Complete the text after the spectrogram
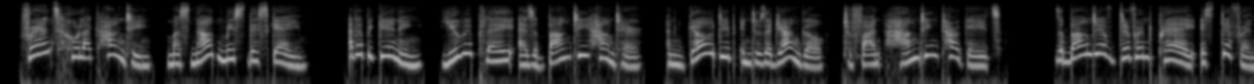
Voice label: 英文信息流游戏

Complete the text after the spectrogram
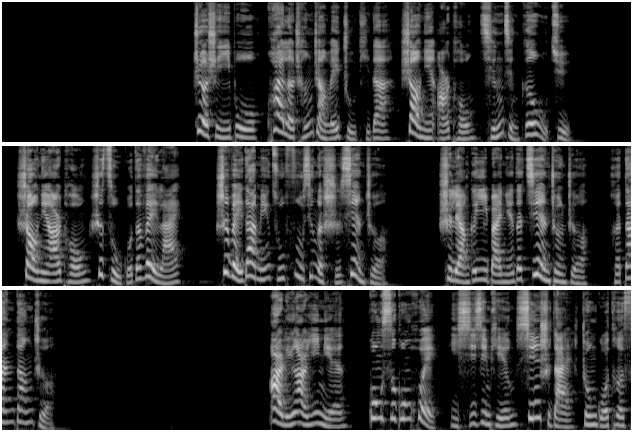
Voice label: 旁白 解说 女声

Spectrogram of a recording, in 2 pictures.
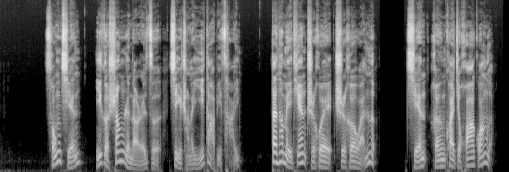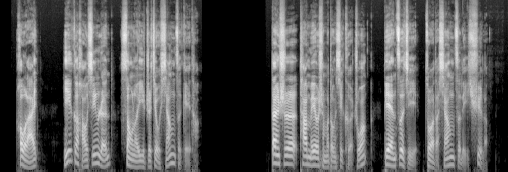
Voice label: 男频故事开端简述

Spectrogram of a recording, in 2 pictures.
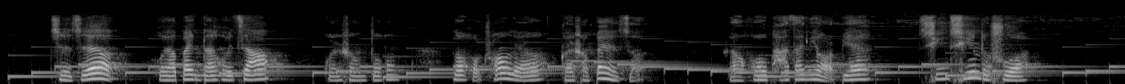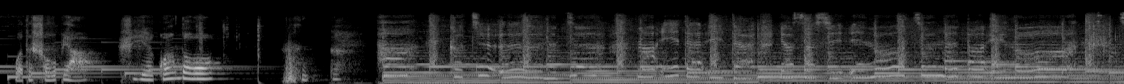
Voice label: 可爱正太音

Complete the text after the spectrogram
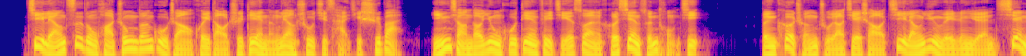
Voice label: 课件

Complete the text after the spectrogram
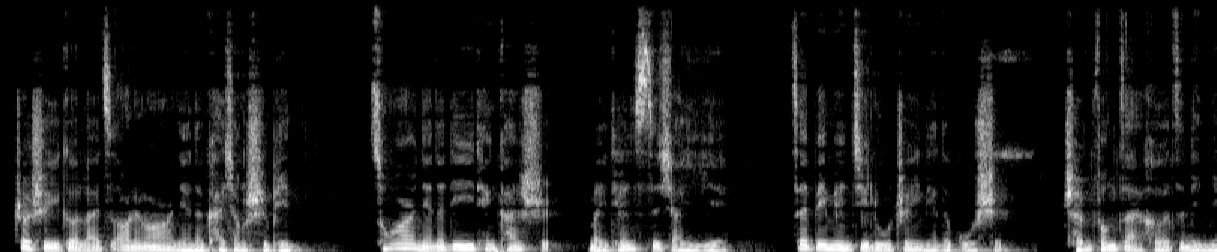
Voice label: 短视频带货

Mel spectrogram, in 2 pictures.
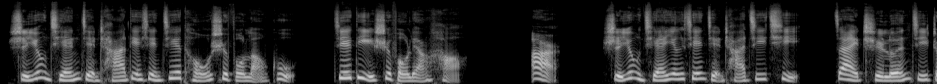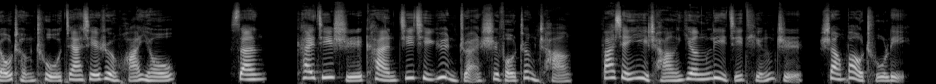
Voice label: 女压面机使用说明

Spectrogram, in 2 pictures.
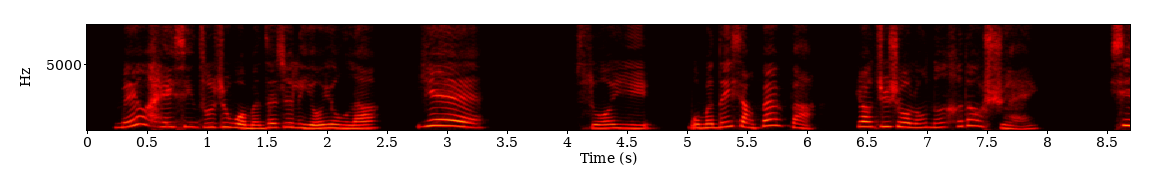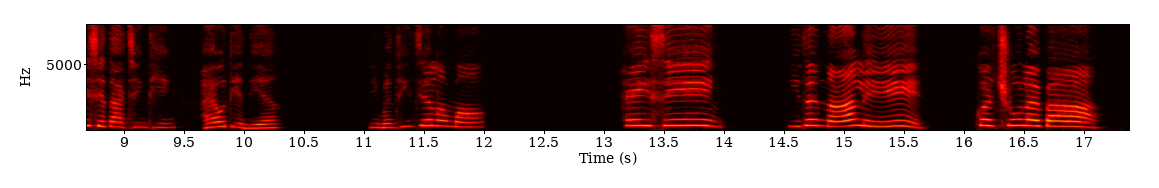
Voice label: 儿童 女; 恐龙剧女今今泡浮泡泡

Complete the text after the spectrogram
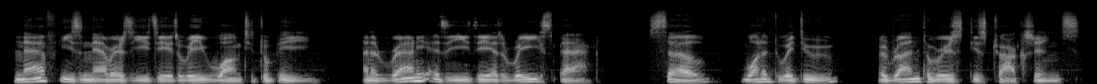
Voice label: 英语 心理语录; 国籍英语 鲸读全球 心理语录; 英文; 外语

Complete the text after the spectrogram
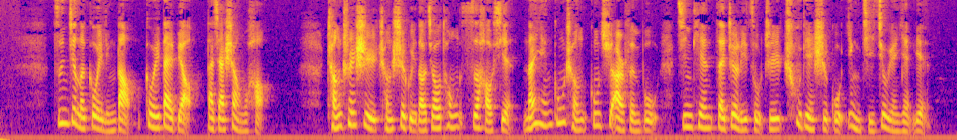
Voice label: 配音

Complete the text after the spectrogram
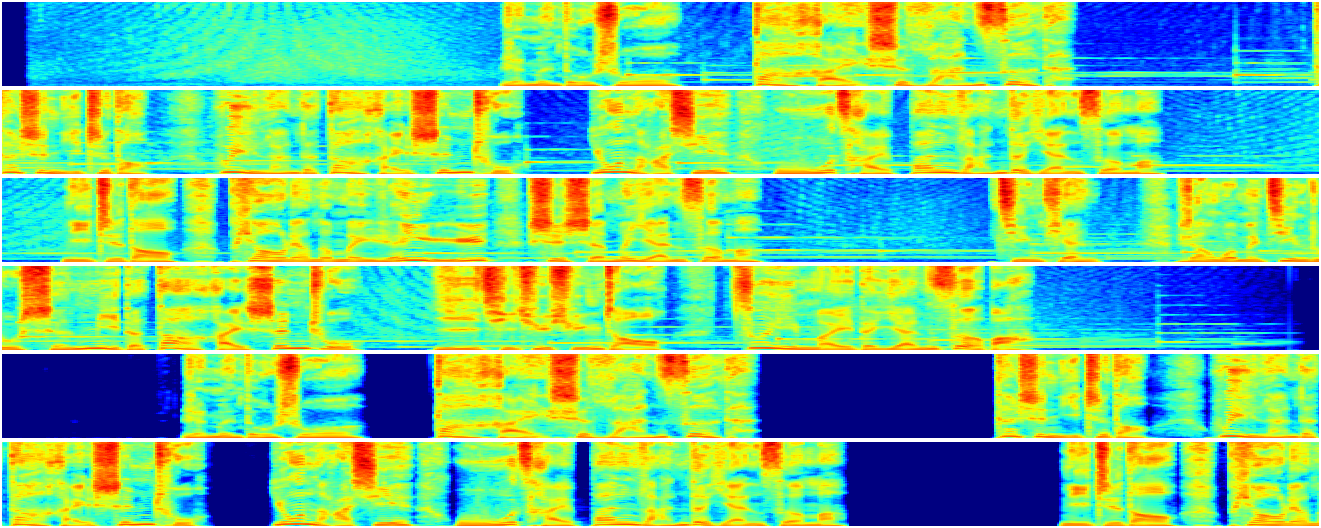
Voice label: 走心 旁白; 美人鱼; 走心旁白配音; 温柔男声; 男生配音; 专题配音

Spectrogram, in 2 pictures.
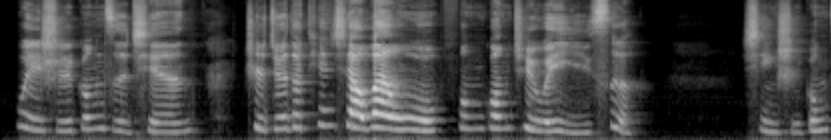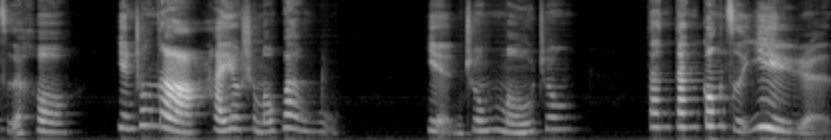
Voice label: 古风女子御姐

